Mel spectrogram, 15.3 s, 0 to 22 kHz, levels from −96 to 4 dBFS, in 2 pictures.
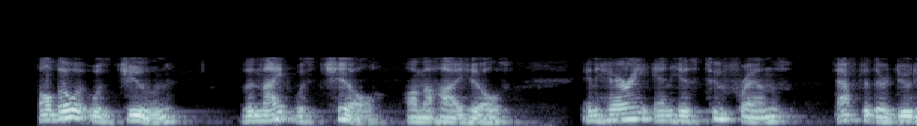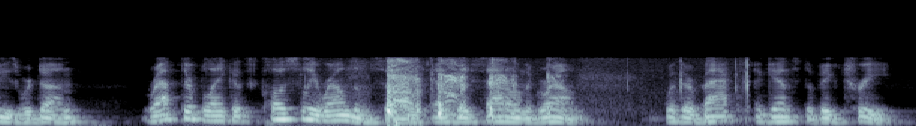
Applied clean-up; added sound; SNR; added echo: none; Cough; 3 dB; reverberation time 0.3 s.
